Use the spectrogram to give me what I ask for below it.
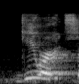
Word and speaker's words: Gewirtz: You can only say it if you say it like that. – Gewirtz. Okay, we'll go with Gewirtz.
